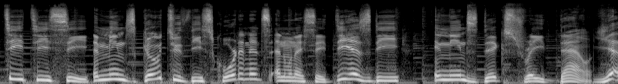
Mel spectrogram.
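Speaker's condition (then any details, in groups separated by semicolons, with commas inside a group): No condition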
